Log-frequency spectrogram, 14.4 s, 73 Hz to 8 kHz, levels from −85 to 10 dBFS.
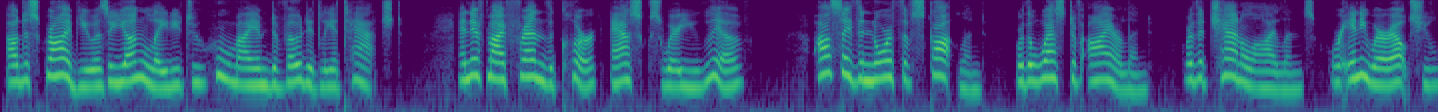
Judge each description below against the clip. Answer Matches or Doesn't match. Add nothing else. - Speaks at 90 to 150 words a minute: Doesn't match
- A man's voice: Doesn't match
